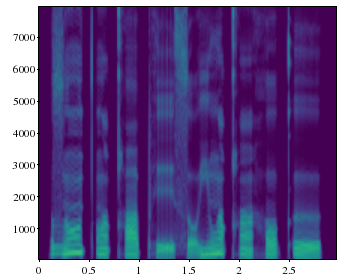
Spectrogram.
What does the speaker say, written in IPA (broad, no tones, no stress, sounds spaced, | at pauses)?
z ɔ̃ tʼ ɔ̃ qʰ ɑ pʰ ḛ s ɔ̰ j ũ qʰ ɑ̃ h ɔ kʼ ɵ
